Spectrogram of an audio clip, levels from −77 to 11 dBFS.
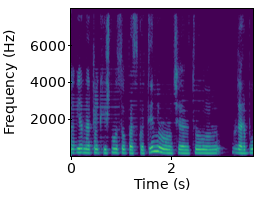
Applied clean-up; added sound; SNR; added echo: neural mask model DeepFilterNet 3.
